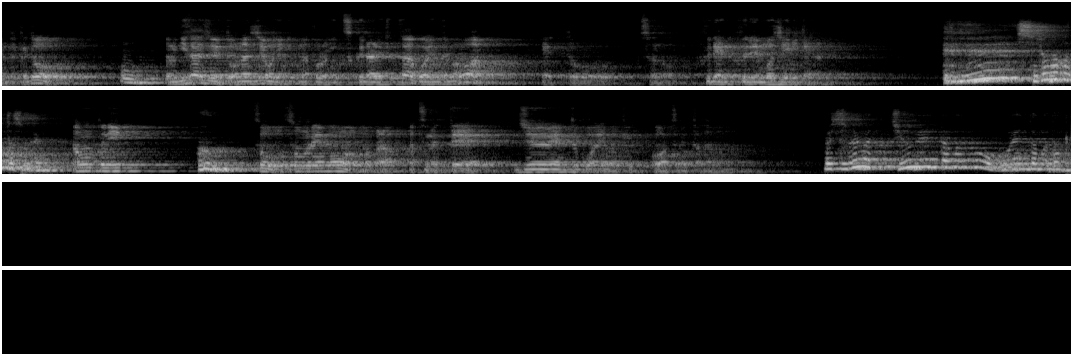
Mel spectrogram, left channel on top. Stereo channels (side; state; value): right; silent; digital silence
